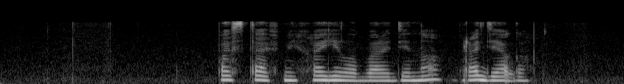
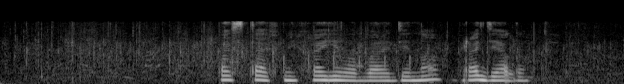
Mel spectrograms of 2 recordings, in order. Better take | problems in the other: first | background sound (Applause / Crowd); 18 dB below the speech

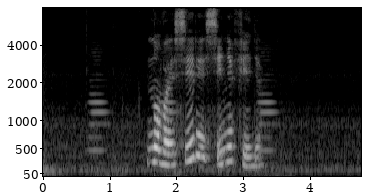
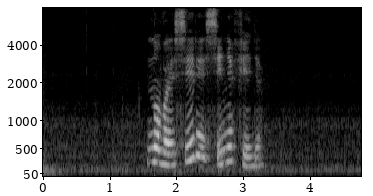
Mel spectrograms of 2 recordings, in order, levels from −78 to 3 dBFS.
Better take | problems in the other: second | background sound (Wind instrument, woodwind instrument); 19 dB below the speech

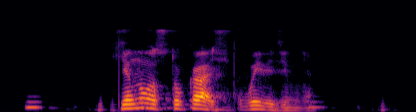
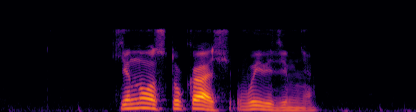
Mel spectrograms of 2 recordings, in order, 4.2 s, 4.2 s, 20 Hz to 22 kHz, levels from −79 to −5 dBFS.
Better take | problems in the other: second | noise reduction (neural mask model DeepFilterNet 3)

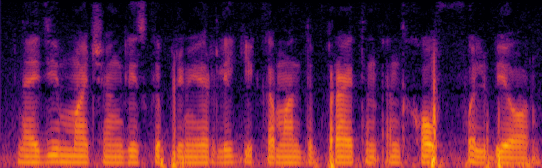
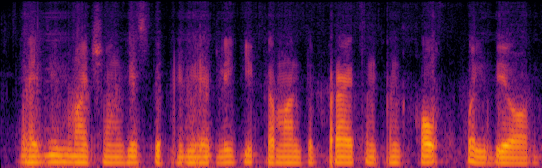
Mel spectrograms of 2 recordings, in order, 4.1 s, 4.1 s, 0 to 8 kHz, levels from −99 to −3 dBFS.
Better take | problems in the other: first | noise reduction (neural separator model SepFormer DNS4)

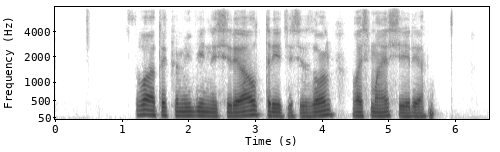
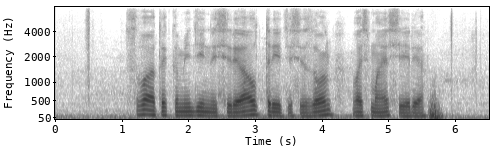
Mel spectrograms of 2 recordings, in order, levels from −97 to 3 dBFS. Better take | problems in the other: second | noise reduction (neural mask model DeepFilterNet 3)

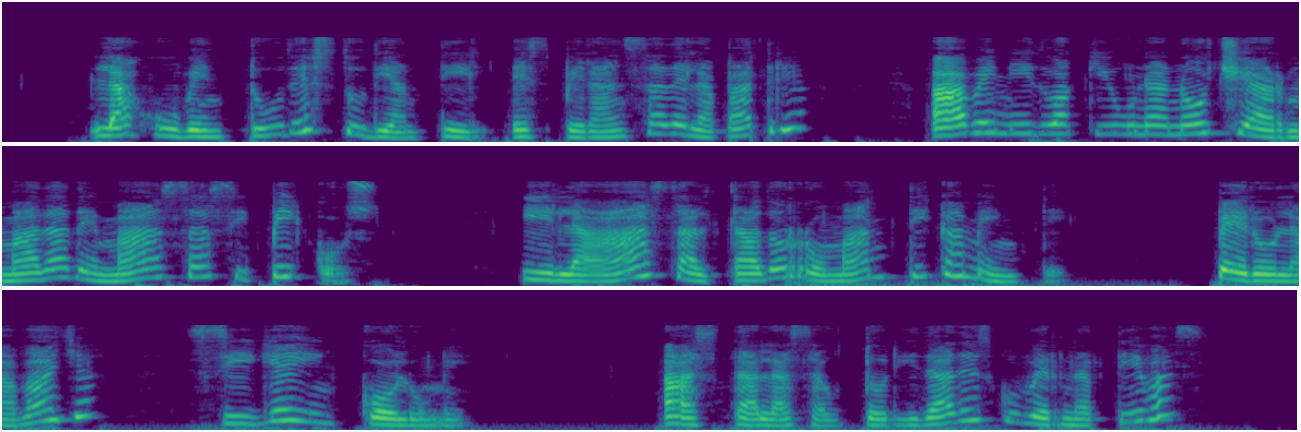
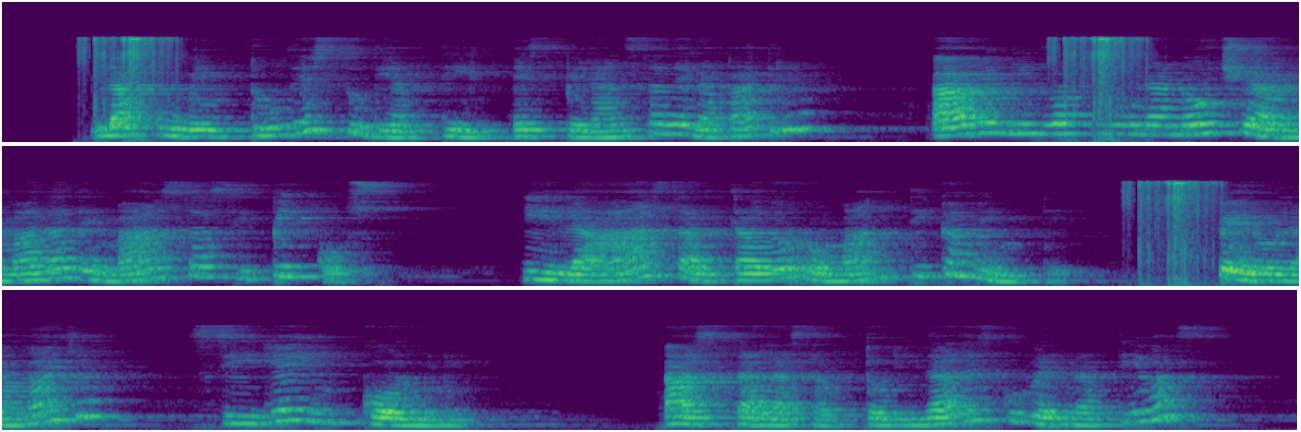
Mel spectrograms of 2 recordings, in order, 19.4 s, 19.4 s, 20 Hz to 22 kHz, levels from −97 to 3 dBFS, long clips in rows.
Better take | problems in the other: first | background sound (Coin (dropping)); 5 dB below the speech // room echo; dies away in 0.6 s

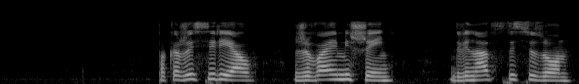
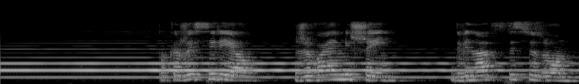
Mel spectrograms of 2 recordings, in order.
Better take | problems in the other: first | background sound (Wind instrument, woodwind instrument); 3 dB above the speech // room echo; dies away in 0.4 s

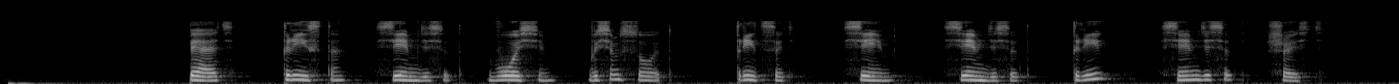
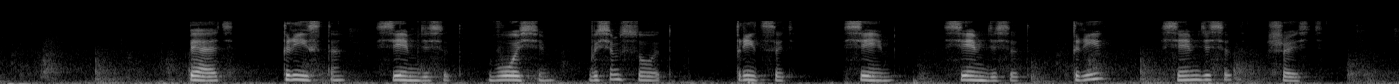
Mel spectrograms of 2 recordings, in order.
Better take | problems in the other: first | background sound (Keys jangling); 13 dB below the speech

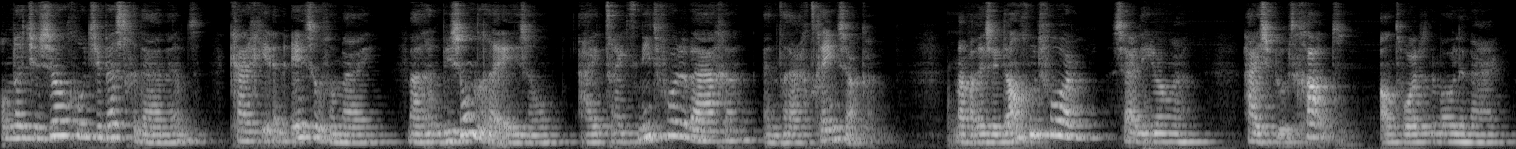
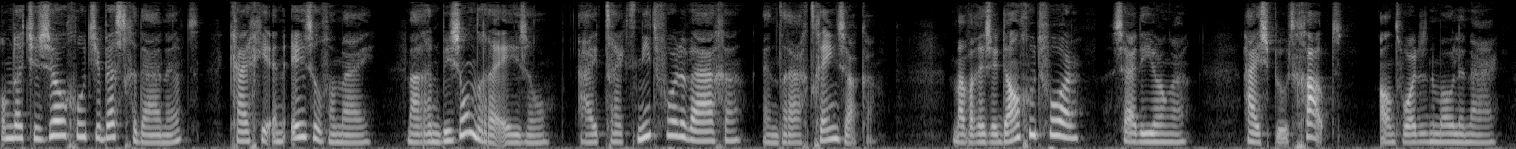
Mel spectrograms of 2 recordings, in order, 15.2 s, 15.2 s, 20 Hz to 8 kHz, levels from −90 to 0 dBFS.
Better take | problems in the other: second | noise reduction (neural separator model SepFormer DNS4)

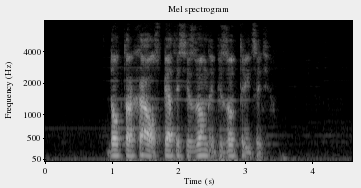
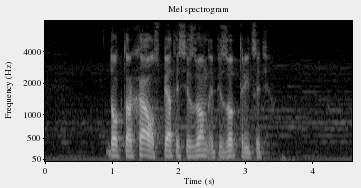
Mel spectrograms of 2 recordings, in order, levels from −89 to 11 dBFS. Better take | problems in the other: second | noise reduction (neural separator model SepFormer DNS4)

